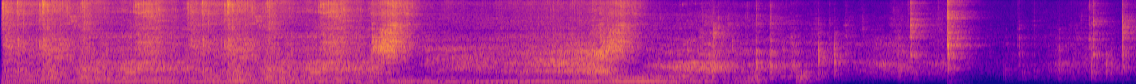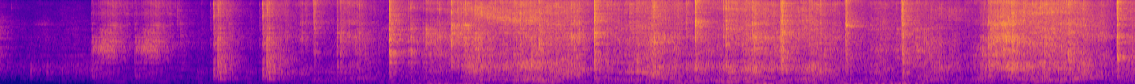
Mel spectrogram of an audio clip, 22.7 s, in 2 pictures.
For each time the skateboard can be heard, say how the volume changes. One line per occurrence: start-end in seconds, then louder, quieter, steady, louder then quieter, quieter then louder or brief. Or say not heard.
0.0-22.6 quieter then louder.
